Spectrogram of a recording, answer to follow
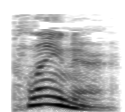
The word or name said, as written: planer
